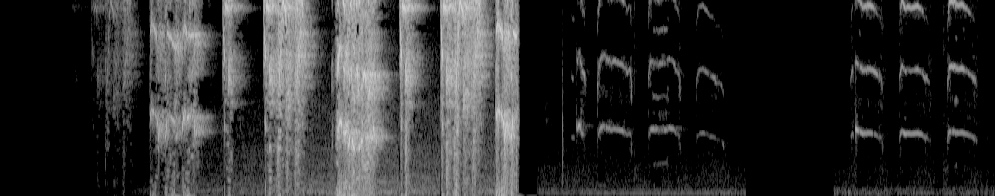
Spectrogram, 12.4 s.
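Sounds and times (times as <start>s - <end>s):
mouse squeaking: 1.2s - 6.5s, 7.1s - 9.1s, 10.6s - 12.4s.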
